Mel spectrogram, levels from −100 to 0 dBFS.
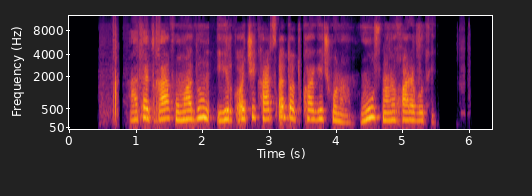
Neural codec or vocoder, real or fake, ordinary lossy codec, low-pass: vocoder, 48 kHz, 128 mel bands, Vocos; fake; Opus, 16 kbps; 10.8 kHz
